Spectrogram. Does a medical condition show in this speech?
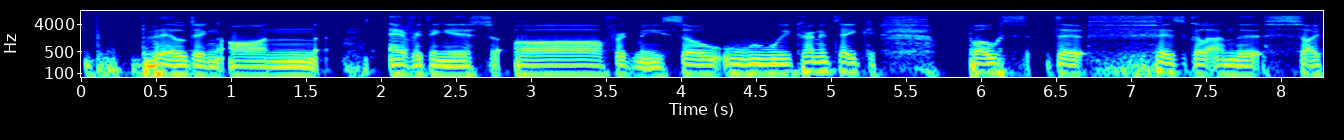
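Yes: stammer; stammer since first speaking, overt open struggle then covert, worsened during journalism degree at DCU, childhood speech therapy with short-term gains; instructor on peer-led McGuire Programme Ireland, uses costal breathing technique; formerly avoided trigger words and situations, used tricks to seem fluent, fear-driven blocks; here prolonged sounds, blocks.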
